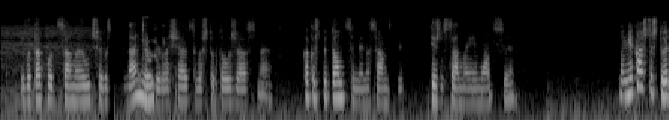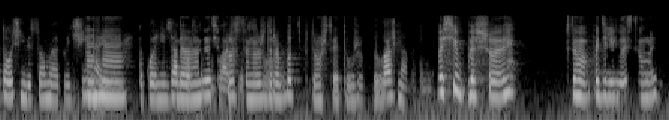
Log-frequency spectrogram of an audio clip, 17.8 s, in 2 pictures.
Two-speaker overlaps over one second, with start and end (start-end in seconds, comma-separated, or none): 11.2-12.8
